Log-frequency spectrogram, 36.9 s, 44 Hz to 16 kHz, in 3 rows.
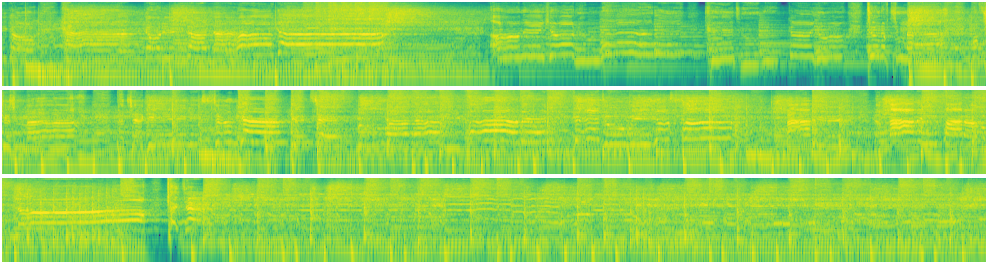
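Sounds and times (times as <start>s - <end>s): lead vocal singing: 0.0s - 5.2s, 6.1s - 27.5s
rock band playing: 0.0s - 6.7s, 11.3s - 36.9s.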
